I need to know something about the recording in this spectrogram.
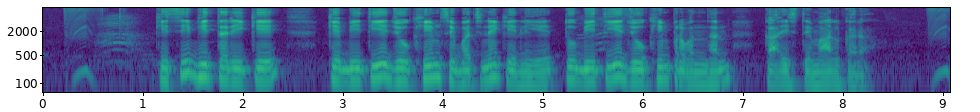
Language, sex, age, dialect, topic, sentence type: Magahi, male, 31-35, Central/Standard, banking, statement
